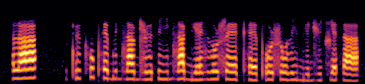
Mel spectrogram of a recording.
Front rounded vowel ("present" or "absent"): present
